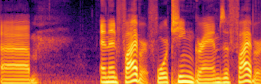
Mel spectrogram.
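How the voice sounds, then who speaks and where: A man's voice, a normal speaking voice with lively intonation, on a very clean recording against a silent background. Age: 30s. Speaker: podcast co-host. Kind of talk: casual chat.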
